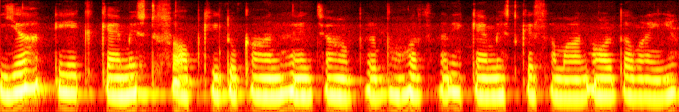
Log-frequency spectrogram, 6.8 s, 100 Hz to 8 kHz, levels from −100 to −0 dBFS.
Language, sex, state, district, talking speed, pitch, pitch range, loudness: Hindi, female, Bihar, Gaya, 150 wpm, 195 Hz, 190-210 Hz, -17 LUFS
